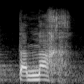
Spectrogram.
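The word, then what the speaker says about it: תנ״ך: TNKH dibacanya Tanakh.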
